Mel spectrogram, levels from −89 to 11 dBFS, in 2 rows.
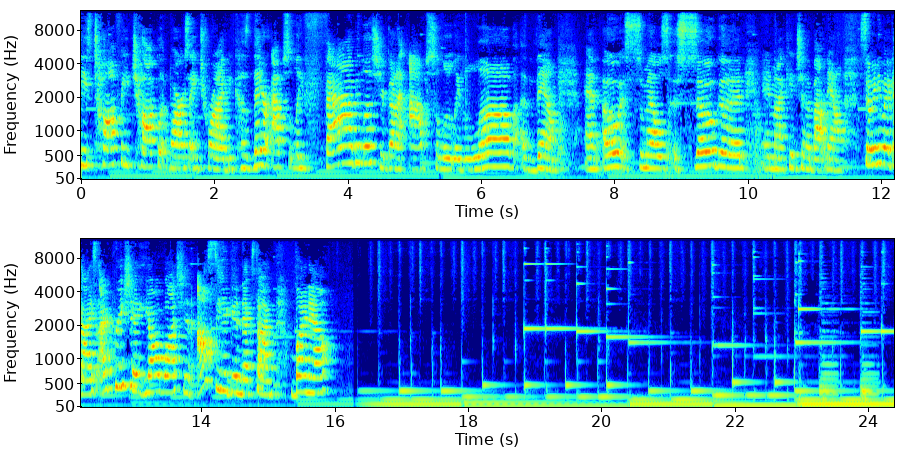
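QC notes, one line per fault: No technical faults are audible anywhere in the audio, and the signal holds steady without any disturbance to its level, continuity or timing.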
